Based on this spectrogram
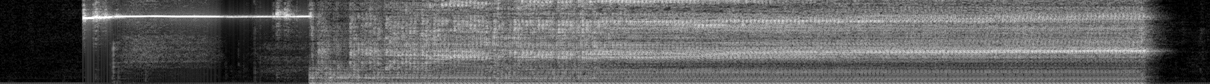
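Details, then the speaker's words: Scharnberg Strauss radiogram turntable under restoration, working but with hardened idler rubber, audio tested through a temporary cable setup: a thin, steady, very high whistle for about a second, then a loud humming buzz; feedback whistle of unclear cause, possibly the setup. "Why the feedback there, the whistle, I don't know, probably with this setup, but we'll get something nicer happening here."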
